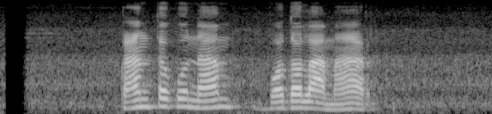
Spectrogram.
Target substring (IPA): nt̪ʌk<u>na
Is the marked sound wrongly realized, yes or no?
yes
